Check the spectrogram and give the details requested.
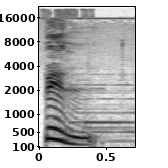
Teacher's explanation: the voiceless plosive p is followed by a stressed vowel and is in the syllable initial position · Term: aspirated allophone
